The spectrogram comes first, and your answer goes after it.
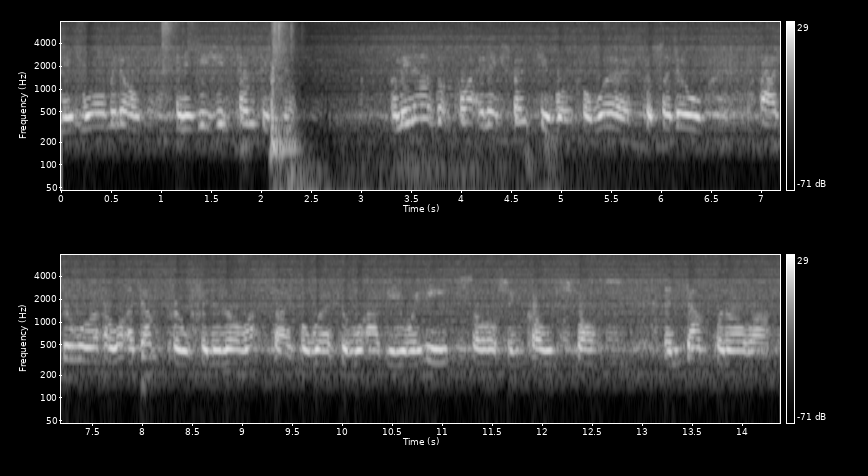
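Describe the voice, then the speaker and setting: An older radio hobbyist with a Northern English accent chats casually over CB radio, emphatic and rambling and often repeating himself. His voice is a little high, with little pitch movement at a moderate pace. The transmission is muffled and heavily noisy.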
